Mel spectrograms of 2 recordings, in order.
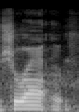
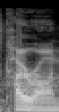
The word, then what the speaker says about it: Chiron: We've got some Chiron aids. I've been told that it's Chiron, and I used to call it Chiron.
